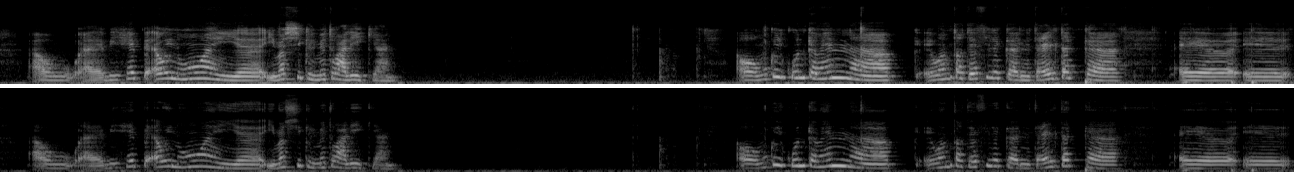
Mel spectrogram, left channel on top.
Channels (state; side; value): quieter; right; 5.9 dB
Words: او بيحب قوي ان هو يمشي كلمته عليك يعني. او ممكن يكون كمان وانت طفل كانت عيلتك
